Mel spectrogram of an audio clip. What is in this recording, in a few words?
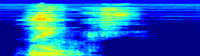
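"length", Australian English; pronunciations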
